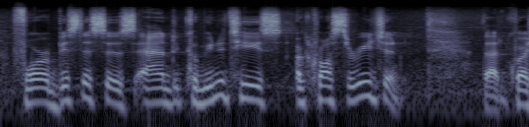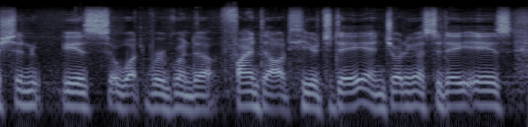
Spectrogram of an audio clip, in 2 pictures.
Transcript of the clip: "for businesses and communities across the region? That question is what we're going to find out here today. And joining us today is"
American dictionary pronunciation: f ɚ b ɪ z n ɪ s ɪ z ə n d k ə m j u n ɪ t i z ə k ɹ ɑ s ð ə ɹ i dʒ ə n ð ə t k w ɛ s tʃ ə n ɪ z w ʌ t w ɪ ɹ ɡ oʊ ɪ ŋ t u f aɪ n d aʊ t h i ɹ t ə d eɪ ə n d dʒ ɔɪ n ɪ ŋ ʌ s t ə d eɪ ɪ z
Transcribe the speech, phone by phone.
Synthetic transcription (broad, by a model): f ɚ b ɪ z n ɪ s ɪ z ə n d k ə m j u n ɪ t i z ə k ɹ ɑ s ð ə ɹ i dʒ ə n ð ə t k w ɛ s tʃ ə n ɪ z w ʌ t w ɪ ɹ ɡ oʊ ɪ ŋ t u f aɪ n d aʊ t h i ɹ t ə d eɪ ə n dʒ ɔɪ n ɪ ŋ ʌ s t ə d eɪ ɪ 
